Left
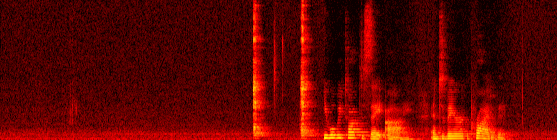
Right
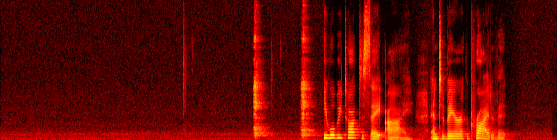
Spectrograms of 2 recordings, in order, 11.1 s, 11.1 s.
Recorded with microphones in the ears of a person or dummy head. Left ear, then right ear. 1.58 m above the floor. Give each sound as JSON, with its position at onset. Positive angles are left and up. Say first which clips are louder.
{"t": 5.0, "sound": "ticking", "louder": "left 1 dB", "side_deg": 70, "distance_m": 4.5}
{"t": 6.5, "sound": "a woman speaking", "louder": "right 2 dB", "side_deg": -65, "distance_m": 0.6}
